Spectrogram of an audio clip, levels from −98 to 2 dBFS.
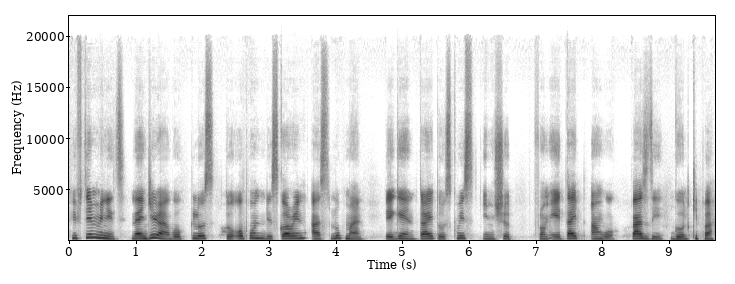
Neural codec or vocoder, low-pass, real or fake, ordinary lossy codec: autoencoder, 48 kHz, 32 numbers a frame, DAC-VAE, trained on Japanese speech; none; fake; none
